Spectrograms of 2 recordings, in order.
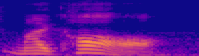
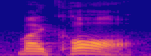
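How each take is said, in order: First: It is said in a British accent. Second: It is said in a New York accent. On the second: "New York"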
